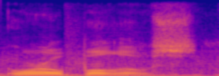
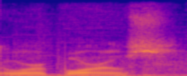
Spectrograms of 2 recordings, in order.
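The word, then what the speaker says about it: Ouroboros: here is the the oral bullos it's probably pronounced or boros like the snake that bites his tongue and a little bit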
